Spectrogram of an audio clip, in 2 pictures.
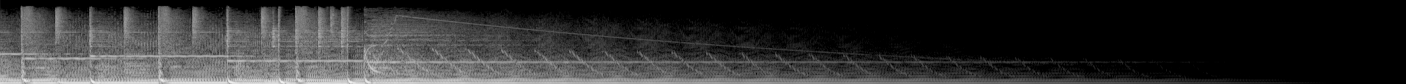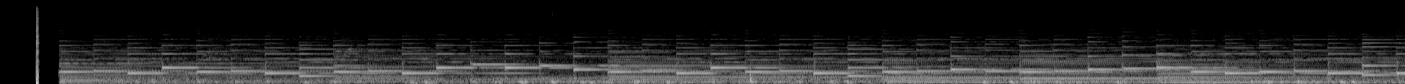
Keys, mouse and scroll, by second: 0.8 middle click, 0.8 click, 0.8 scroll down 2, 1.2 scroll down 3, 1.5 middle click, 2.1 click, 2.6 Tab, 2.7 click, 4.1 ctrl+2, 4.5 middle click, 5.0-5.5 scroll up 3, 5.5 middle click, 7.0 click, 7.2 click, 7.6 scroll down 2, 7.8 middle click, 10.0 scroll up 4, 10.2 middle click, 10.6-11.7 scroll down 4, 10.9 middle click, 11.5 middle click, 13.7 click, 14.0 middle click, 14.3-14.9 scroll up 4, 14.5 middle click, 14.9 shift+middle click, 15.4 scroll down 1, 15.8 click, 16.1 Tab, 16.5 click, 16.9 scroll down 2, 20.2 middle click, 20.7 i.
